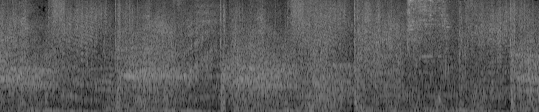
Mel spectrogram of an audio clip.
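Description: Magic attacks whoosh and crackle in a game.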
